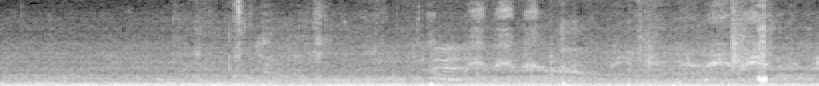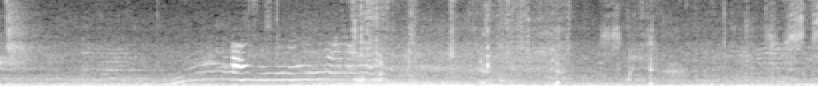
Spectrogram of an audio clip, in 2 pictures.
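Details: A street cat that played too rough and injured a hand gives one drawn-out, wavering meow near the end, with a fainter call earlier, over a steady low rumble of outdoor background noise.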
